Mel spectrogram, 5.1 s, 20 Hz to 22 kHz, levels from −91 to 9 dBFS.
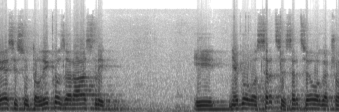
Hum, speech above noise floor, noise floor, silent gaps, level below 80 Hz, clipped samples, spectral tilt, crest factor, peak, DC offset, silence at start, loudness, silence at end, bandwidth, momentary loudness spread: none; 23 dB; -30 dBFS; none; -32 dBFS; 5%; -6.5 dB/octave; 8 dB; 0 dBFS; 0.7%; 0 s; -8 LUFS; 0 s; 13.5 kHz; 7 LU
